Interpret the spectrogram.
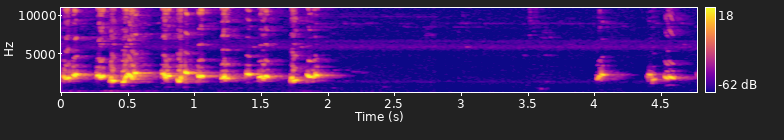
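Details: A female yellow-vented bulbul in breeding condition gives a two-second string of bubbly, chattering notes to call a male, then falls silent before a few short notes resume.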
